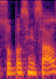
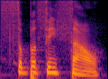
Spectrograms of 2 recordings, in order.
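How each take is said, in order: First: The s sounds are plain hissing s sounds. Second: The s sounds are lisped with the tongue out.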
